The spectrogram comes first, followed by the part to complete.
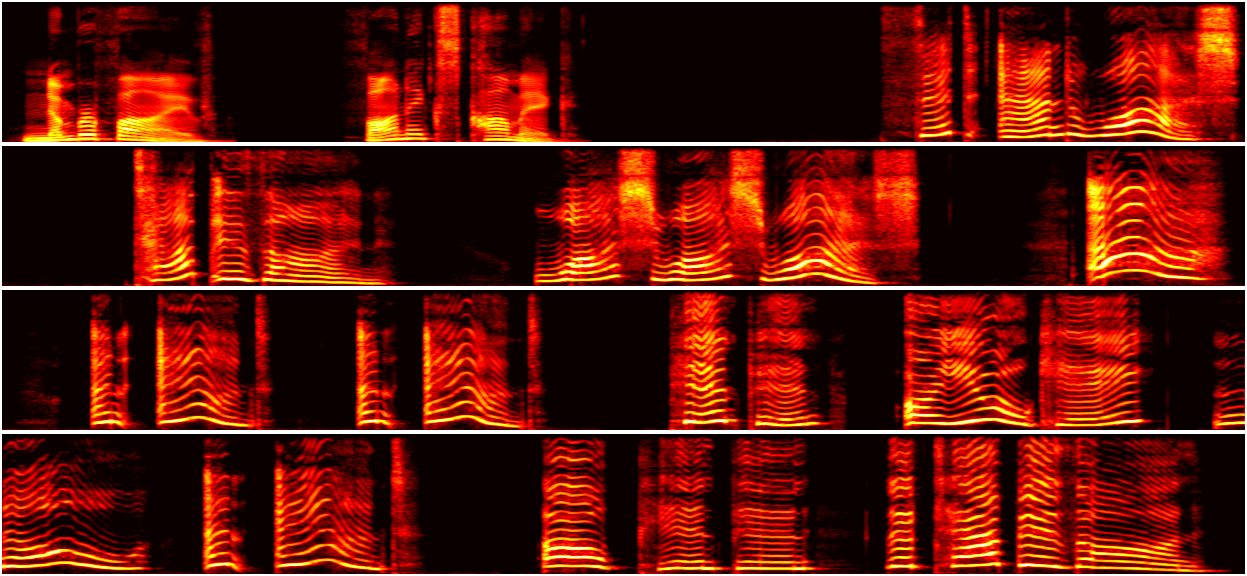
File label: phonics comic, english language booster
